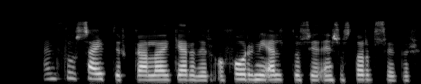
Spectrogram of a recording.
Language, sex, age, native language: Icelandic, female, 40-49, Icelandic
